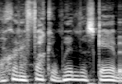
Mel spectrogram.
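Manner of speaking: high, fast hyped-up certainty; high fast fan boast; excited. Retold or imitated. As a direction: pump yourself up, sure of the win. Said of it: "I'm all excited".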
